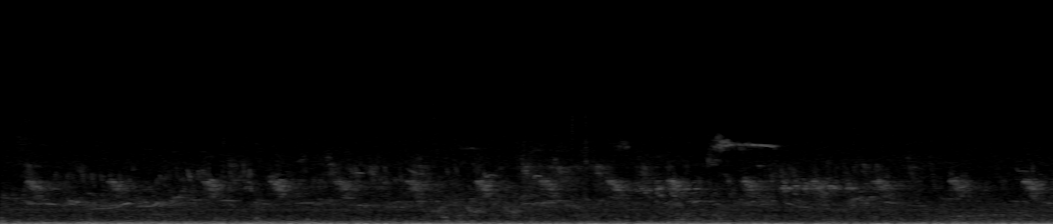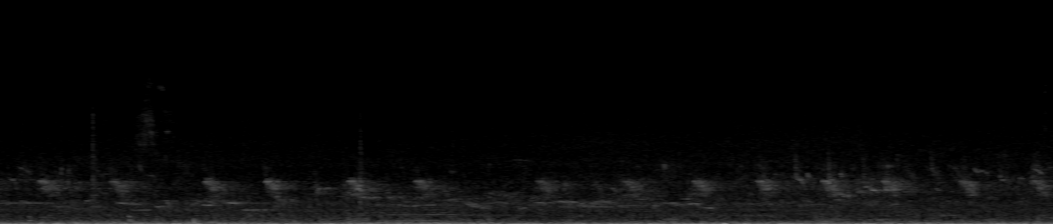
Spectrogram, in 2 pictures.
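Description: Faint outdoor ambience: birds chirping, short high notes repeated about twice a second, over a low steady background rumble.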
